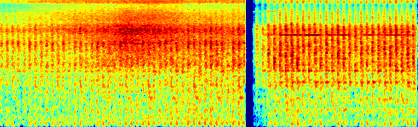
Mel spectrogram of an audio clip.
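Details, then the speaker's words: Daihatsu Sigra just started after clearing misfire and starting-malfunction codes: uneven, lumpy idle with a ragged pulse about four times a second and harsh, breathy top end; very severe blow-by from a worn engine. "tapi mesinnya ini kayak gini. Ngobosnya pak, ini sudah terlalu parah ini pak."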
